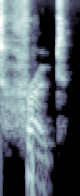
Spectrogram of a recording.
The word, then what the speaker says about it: Hrot: So, see, I was reading a tweet from someone who was Czech as well, I think, and they were saying it's Hrot, like. Rhymes with scroat.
